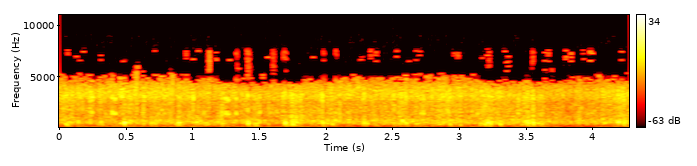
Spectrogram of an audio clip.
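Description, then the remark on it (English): Horses wading across a ford of the Rio Grande into Mexico, with steady rushing water and a loose rhythm of splashing hoofbeats churning through the shallows, continuous, with no voices. “There, river. The Rio Grande. Keep traveling across the ford.”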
